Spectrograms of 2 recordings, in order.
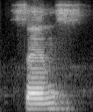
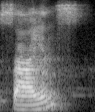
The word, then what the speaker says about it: since: Since I was a child. Por cierto, la pronunciación, cuidado con ese since, no van a decir science, porque science es ciencia y since es desde, ¿sí?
